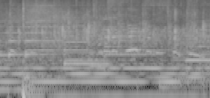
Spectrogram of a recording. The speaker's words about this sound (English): Yes, Lord, let's give the Lord a hand clap of praise all around this room right now.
